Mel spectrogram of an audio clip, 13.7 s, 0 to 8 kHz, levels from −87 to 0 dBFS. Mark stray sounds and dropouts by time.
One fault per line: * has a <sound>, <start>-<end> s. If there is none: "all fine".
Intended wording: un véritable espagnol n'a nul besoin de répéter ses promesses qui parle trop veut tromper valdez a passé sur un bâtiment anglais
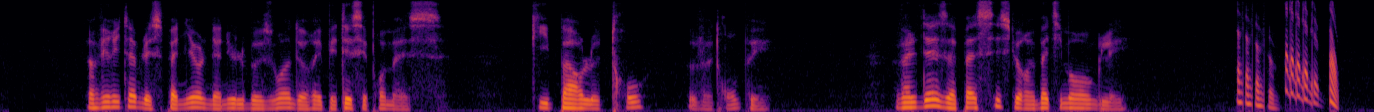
* has a dropout, 10.1-10.1 s
* has a chirp, 12.3-13.4 s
